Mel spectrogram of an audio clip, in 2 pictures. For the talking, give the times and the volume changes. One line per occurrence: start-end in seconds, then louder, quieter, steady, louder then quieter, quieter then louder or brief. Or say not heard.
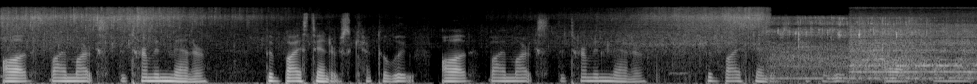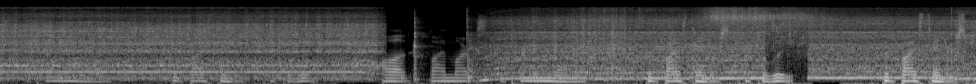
0.0-19.5 quieter then louder.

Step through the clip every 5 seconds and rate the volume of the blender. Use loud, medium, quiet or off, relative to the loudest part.
off, loud, loud, loud.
